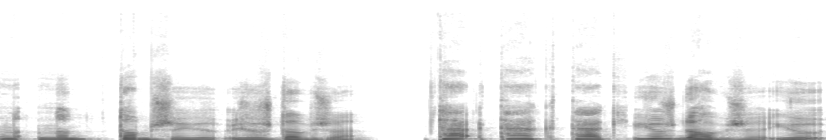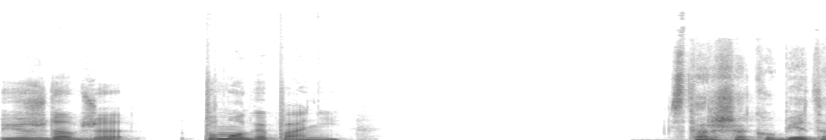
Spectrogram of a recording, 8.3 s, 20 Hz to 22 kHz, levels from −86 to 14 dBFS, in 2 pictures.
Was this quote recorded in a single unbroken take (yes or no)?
no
